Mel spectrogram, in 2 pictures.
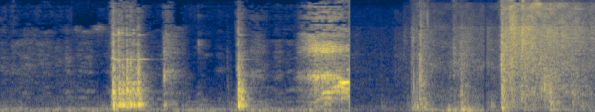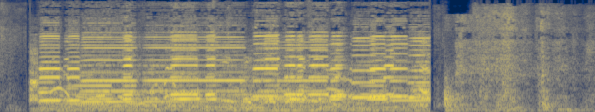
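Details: Sharp clattering bursts give way to steady accordion music, with no animal voice heard.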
